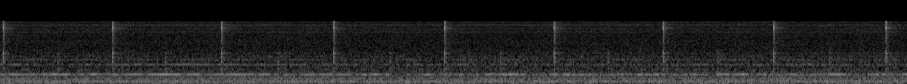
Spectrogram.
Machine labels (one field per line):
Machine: valve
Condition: normal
